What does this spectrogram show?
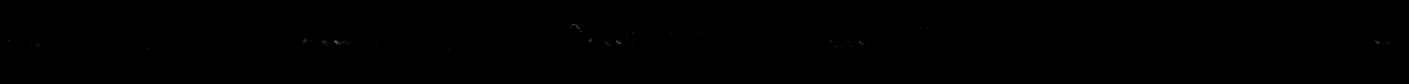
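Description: Faint, scattered chirps and calls of small birds, a few a second, over a quiet outdoor background, a little louder about three and six seconds in.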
